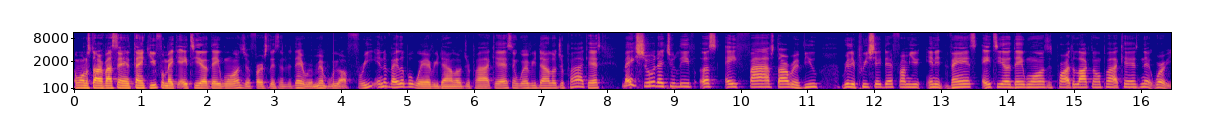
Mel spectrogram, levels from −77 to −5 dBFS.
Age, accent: 20-39, American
